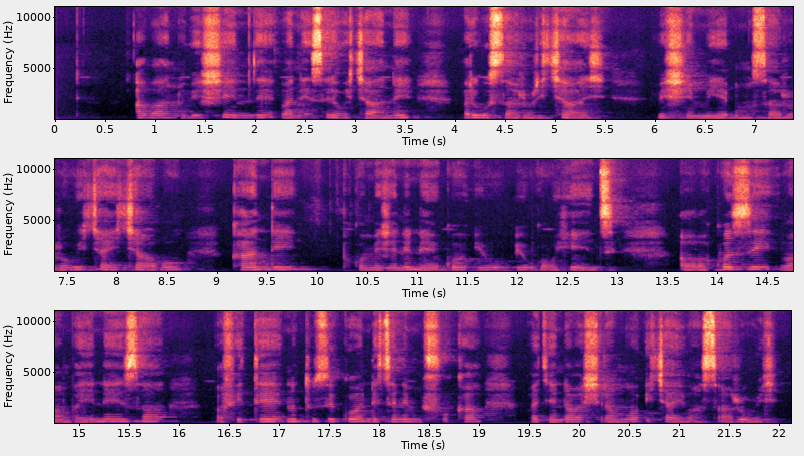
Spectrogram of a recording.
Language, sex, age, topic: Kinyarwanda, female, 25-35, agriculture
